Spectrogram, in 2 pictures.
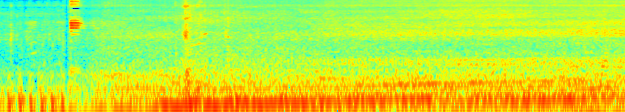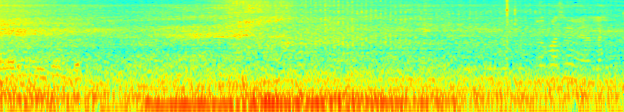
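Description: Motorcycle engine running steadily while riding, with wind noise on the microphone; the engine drone swells twice, once early and once later on.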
